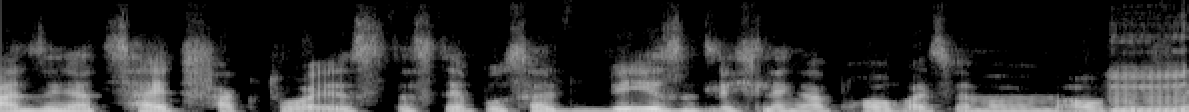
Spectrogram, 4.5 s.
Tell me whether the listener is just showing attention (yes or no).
no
